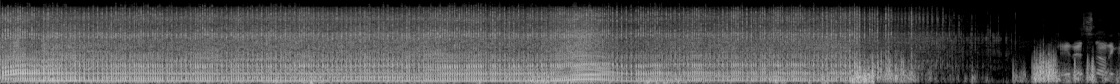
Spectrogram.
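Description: An OS FS60 four-stroke model airplane engine fires up and runs at low throttle, giving a steady buzzing drone for about nine seconds before it sputters and cuts out, followed by brief handling noises.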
